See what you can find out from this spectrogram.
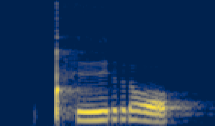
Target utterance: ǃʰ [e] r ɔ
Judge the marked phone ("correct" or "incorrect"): correct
